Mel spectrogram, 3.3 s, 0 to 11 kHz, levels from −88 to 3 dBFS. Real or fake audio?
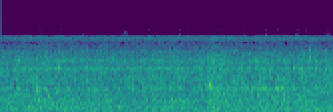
real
